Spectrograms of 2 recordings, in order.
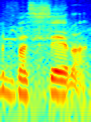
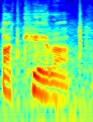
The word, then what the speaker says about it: Becerra: Xavier Becerra, not Baquera.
